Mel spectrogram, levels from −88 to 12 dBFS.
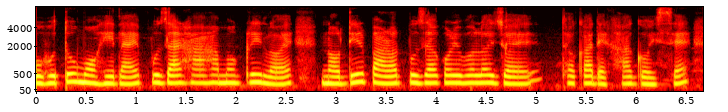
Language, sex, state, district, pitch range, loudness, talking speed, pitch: Assamese, female, Assam, Kamrup Metropolitan, 205-225 Hz, -14 LUFS, 125 wpm, 220 Hz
